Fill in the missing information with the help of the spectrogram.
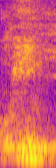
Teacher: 반모음 우에서 이로 우이 이렇게 발음하는 거예요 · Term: 이중 모음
